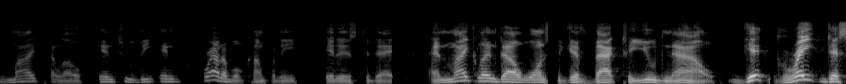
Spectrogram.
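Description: A speech recording carrying two faults. From 0.07 s to 6.57 s automatic gain rising lifts voice and background together by about 19 dB, as the gain control keeps judging the input too quiet; on a waveform the envelope widens steadily, and a spectrogram brightens evenly across all bands. Lost AMR speech frames cause dropouts at 3.91–4.02 s, 5.47–5.60 s and 7.70–7.75 s. In each, the decoder repeats its last good settings at falling gain, so the sound drops to near silence within two frames before returning rough. These appear as short, fading gaps in the spectrogram and as tapering notches in the waveform, against the lightly coded AMR-WB signal at 12.65 kbit/s.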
